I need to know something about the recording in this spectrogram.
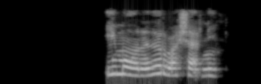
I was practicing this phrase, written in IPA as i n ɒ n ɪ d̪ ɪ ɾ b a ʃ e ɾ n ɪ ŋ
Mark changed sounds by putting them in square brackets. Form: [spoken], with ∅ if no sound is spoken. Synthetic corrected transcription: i [m] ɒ n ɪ d̪ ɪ ɾ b a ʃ [a] ɾ n ɪ ŋ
